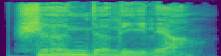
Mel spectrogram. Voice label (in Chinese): attack, zh; Chen; Dota 2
